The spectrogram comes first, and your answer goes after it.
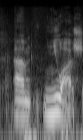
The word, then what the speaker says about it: Nuage: Anyway, this is a piece of Django's called Nuage, which I think is the French way. I think that's how you pronounce it.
